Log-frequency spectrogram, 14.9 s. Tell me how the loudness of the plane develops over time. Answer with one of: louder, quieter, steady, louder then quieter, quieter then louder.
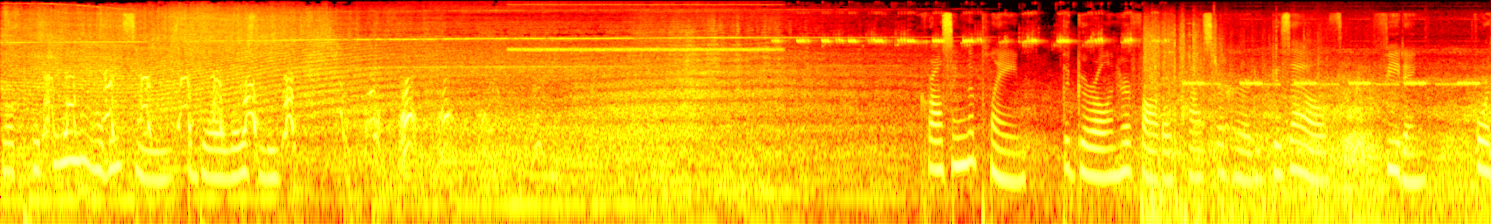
quieter then louder.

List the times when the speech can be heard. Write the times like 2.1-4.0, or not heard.
0.0-2.8, 9.2-14.8.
